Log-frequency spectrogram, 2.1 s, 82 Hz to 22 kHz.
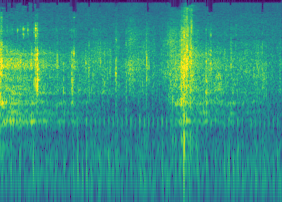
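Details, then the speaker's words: Removed alternator from a 2004-2008 Acura TSX/Honda Accord, still charging but failed; a dry gritty rasp as it is turned by hand, its bearings are shot. "you can hear this thing those bearings are shot"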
